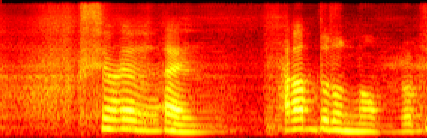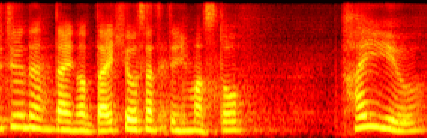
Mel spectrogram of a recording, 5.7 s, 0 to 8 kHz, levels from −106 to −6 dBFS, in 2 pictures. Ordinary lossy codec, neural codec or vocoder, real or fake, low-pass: none; codec, 16 kHz, about 1 kbps, DyCAST, with the encoder's durations; fake; 7.2 kHz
